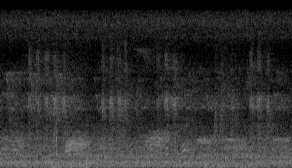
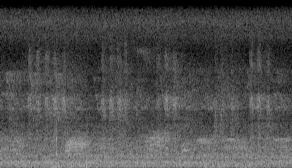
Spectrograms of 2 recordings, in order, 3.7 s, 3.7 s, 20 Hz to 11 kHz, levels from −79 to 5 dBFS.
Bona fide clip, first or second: first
